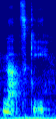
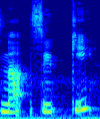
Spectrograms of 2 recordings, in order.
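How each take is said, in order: First: The name is said quickly, syllables run together. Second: The name is said slowly, syllable by syllable. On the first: "I'm just saying it quickly" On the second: "it's Natsuki"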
